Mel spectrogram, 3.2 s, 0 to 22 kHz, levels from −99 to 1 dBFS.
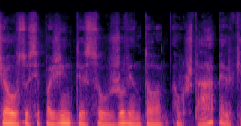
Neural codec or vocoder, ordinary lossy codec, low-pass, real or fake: none; AAC, 48 kbps; 14.4 kHz; real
